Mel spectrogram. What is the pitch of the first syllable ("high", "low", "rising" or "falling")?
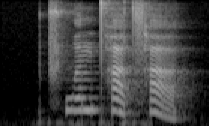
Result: high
